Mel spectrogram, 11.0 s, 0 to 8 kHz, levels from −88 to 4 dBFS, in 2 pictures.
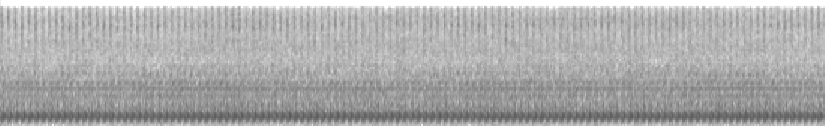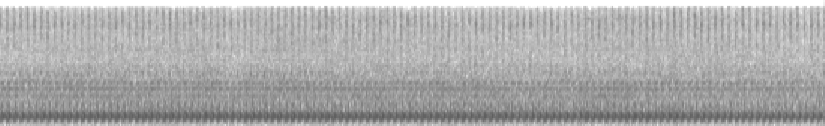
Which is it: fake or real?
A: real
